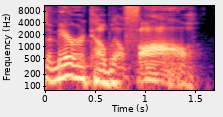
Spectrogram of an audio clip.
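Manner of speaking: put-on contemptuous tone. Quoting a woman's words, mocking her contemptuous tone. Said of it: "You can hear the contempt".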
